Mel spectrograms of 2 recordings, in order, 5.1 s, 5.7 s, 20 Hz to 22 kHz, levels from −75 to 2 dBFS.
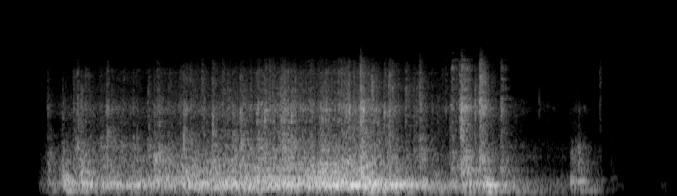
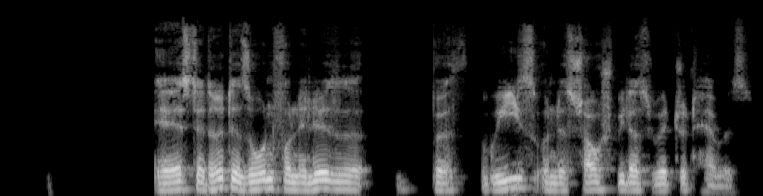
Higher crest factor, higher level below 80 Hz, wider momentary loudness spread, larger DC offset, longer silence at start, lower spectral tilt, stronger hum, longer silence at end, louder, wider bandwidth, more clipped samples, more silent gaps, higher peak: about the same, 16 dB vs 16 dB; first, -48 dBFS vs -54 dBFS; first, 20 LU vs 12 LU; neither; second, 0.35 s vs 1.15 s; first, -7 dB/octave vs -5 dB/octave; neither; first, 0.6 s vs 0.15 s; second, -22 LUFS vs -18 LUFS; second, 7.8 kHz vs 15 kHz; neither; neither; second, -6 dBFS vs -2 dBFS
